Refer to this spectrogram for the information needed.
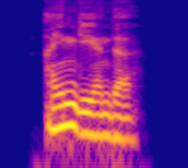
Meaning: inflection of eingehend: 1. strong/mixed nominative/accusative feminine singular 2. strong nominative/accusative plural 3. weak nominative all-gender singular
- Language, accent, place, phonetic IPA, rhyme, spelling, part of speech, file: German, Germany, Berlin, [ˈaɪ̯nˌɡeːəndə], -aɪ̯nɡeːəndə, eingehende, adjective, De-eingehende.ogg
